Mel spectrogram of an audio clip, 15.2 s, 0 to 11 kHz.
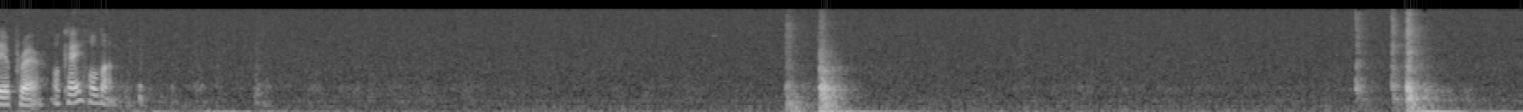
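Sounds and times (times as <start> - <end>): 
speech: 0.0 - 1.4
steady hiss: 0.0 - 15.2
door being handled and shut: 7.9 - 8.8, 13.6 - 14.8.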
